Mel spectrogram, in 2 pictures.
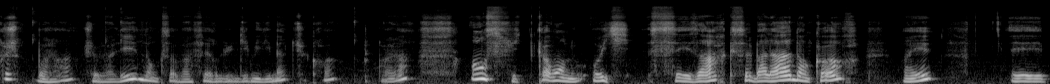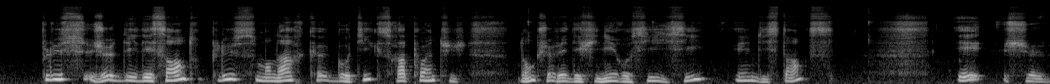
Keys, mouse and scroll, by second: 0.1 click, 1.0 click, 2.4-3.7 drag, 7.8-15.9 drag, 17.0 click, 18.7 click.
